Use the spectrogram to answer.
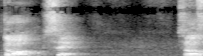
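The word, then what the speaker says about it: doce: of the ending c e this one is pronounced do se so i was like the number two in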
